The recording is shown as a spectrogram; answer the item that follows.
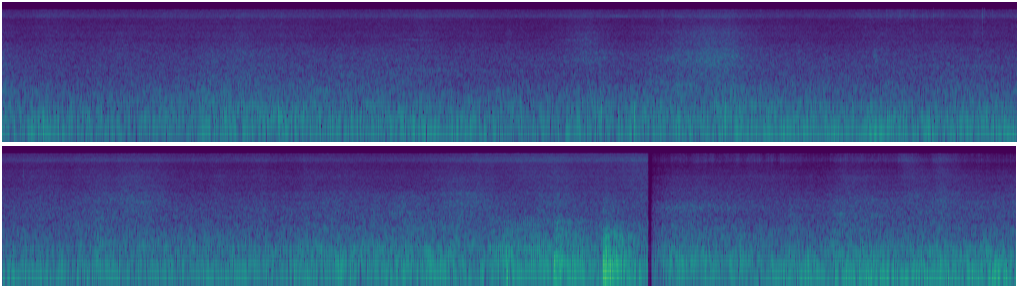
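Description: Steady machinery noise, a continuous rush with a low hum, with a brief louder patch about fifteen to sixteen seconds in and an abrupt break just after.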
